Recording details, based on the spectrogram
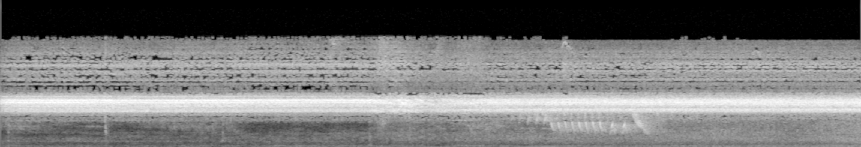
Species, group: Tibicina haematodes
Cicadidae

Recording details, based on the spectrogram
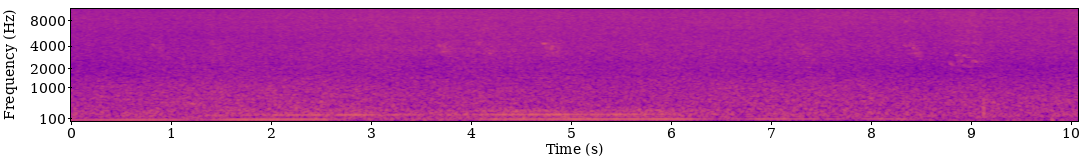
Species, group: Stenobothrus lineatus
Orthoptera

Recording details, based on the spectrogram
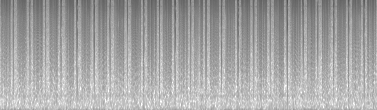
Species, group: Isophya kraussii
Orthoptera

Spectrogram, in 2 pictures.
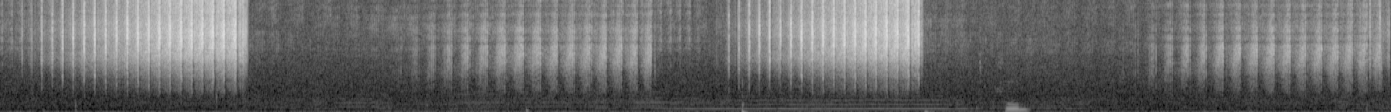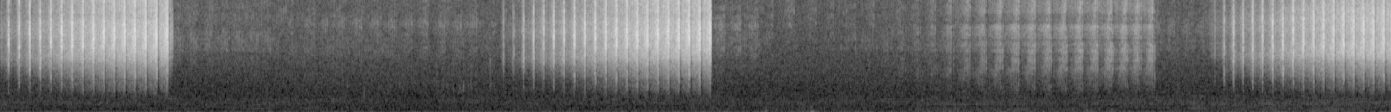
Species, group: Chrysochraon dispar
Orthoptera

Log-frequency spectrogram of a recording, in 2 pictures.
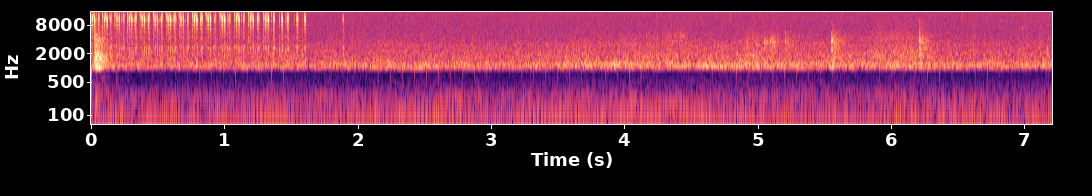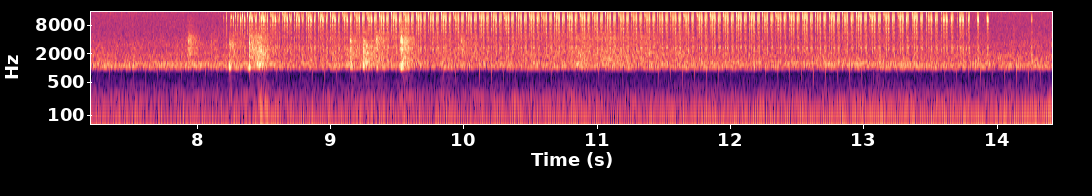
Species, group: Conocephalus fuscus
Orthoptera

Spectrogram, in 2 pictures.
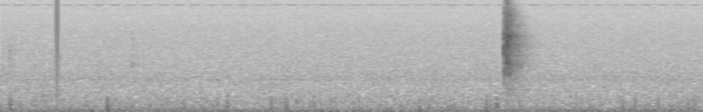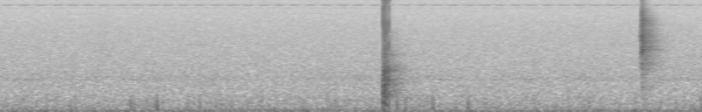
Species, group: Poecilimon zimmeri
Orthoptera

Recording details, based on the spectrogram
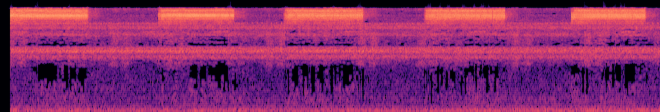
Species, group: Neoconocephalus nebrascensis
Orthoptera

